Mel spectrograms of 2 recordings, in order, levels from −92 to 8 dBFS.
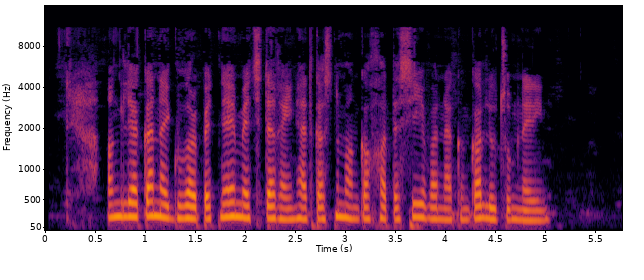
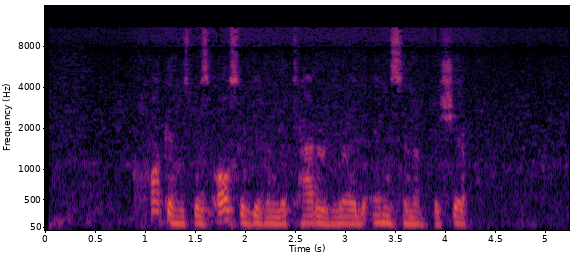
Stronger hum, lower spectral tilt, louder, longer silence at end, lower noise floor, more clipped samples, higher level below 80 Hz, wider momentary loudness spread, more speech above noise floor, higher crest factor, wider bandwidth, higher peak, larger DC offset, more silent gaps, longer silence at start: neither; about the same, -6.5 dB/octave vs -5.5 dB/octave; first, -23 LUFS vs -37 LUFS; second, 0.75 s vs 1 s; about the same, -65 dBFS vs -63 dBFS; neither; first, -52 dBFS vs -64 dBFS; about the same, 9 LU vs 8 LU; first, 43 dB vs 27 dB; about the same, 16 dB vs 20 dB; about the same, 11.5 kHz vs 11.5 kHz; first, -6 dBFS vs -18 dBFS; neither; neither; first, 0.2 s vs 0.05 s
